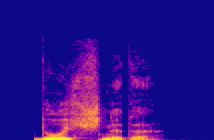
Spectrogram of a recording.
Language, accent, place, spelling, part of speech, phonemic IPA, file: German, Germany, Berlin, Durchschnitte, noun, /ˈdʊʁçˌʃnɪtə/, De-Durchschnitte.ogg
- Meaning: nominative/accusative/genitive plural of Durchschnitt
